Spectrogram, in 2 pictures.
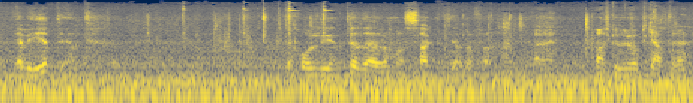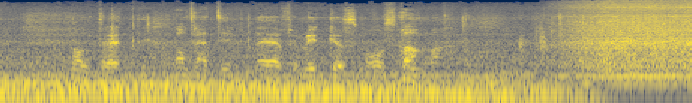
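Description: A diesel engine rumbles loudly and steadily inside a machine cab.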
